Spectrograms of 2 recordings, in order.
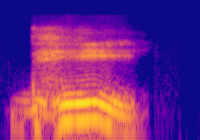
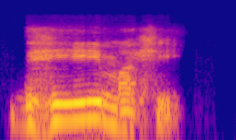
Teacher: Dhi is with aspiration. There should be some air puff coming out.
